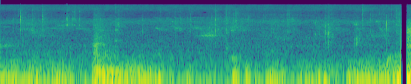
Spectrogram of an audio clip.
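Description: A person eating, chewing and smacking the lips softly, with small scattered clicks over a low rumble.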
